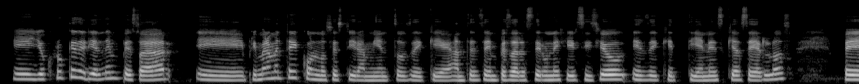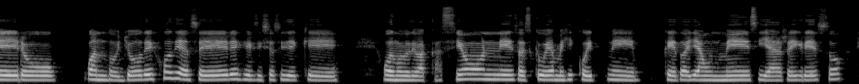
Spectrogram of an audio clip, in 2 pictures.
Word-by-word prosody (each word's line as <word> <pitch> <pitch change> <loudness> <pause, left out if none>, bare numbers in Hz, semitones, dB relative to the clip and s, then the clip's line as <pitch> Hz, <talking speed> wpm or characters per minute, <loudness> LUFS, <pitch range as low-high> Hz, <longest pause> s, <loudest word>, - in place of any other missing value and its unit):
Eh, 240 -1 0
yo 240 0 0
creo 300 +5 -9
que 340 - 0
deberían 255 -6 0
de - - -3
empezar, 230 -4 0 0.2
eh, 200 -4 -1
primeramente 280 +7 -1
con 245 -5 -1
los 210 0 -3
estiramientos 195 -1 -2
de 185 -2 -3
que 185 -3 -2
antes 190 +2 -3
de 215 - +2
empezar 200 -1 +1
a - - +1
hacer 205 +2 -1
un 205 0 +1
ejercicio 215 +2 +1
es 210 -3 -1
de 200 -1 -2
que 200 - -5
tienes 195 +1 -2
que - - -2
hacerlos. 215 +5 -1 0.5
Pero 210 -2 +5 0.2
cuando 210 -3 +1
yo 205 +2 0
dejo 235 +6 +1
de 270 -4 +3
hacer 220 0 +2
ejercicio 220 -3 -1
así 220 +1 -6
de 205 -1 +1
que 195 -3 -3 0.4
o 215 -1 +4
me 205 - +2
voy 200 - +2
de 200 - 0
vacaciones. 225 +4 +1
Sabes 210 -1 0
que 225 - +1
voy 210 - +4
a - - +4
México 215 +2 -1
y 200 0 0
me 205 -3 -2 0.2
quedo 210 -1 +2
allá 205 0 +3
un 200 -1 -1
mes 205 +1 +2
y 210 - -2
ya 195 -1 +1
regreso. 205 +5 -2
210 Hz, 195 wpm, -23 LUFS, 200-230 Hz, 0.5 s, Pero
